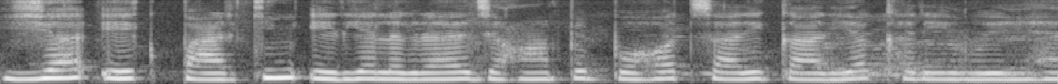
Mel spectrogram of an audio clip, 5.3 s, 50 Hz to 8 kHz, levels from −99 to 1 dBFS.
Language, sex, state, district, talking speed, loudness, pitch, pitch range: Hindi, female, Jharkhand, Deoghar, 170 wpm, -15 LUFS, 235 Hz, 230-255 Hz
